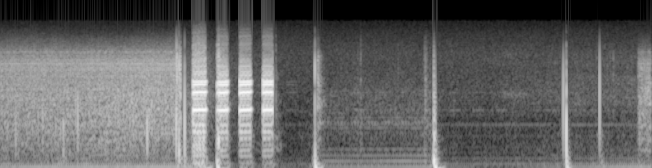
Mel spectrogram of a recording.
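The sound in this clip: A steady buzzing telephone-line tone with a low hum, followed by four loud, rapid clicks and then a few scattered sharper clicks separated by quiet gaps.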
